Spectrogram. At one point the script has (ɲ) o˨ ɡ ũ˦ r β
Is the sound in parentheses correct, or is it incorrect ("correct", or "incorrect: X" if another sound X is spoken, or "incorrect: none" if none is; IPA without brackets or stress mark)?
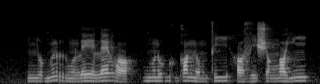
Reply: correct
